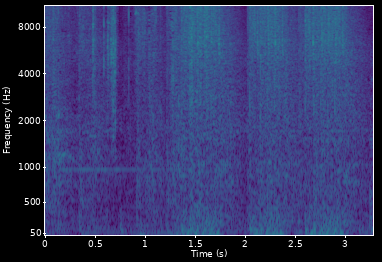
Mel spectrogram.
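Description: Gunfire in Tom Clancy's The Division, a dense, loud stretch of rapid overlapping shots in sustained bursts, with a brief dip in the middle.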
